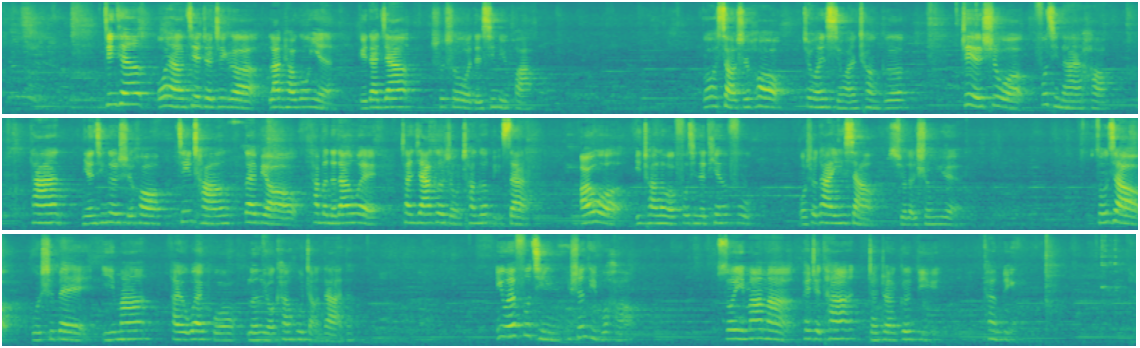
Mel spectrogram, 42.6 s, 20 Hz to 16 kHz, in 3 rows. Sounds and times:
Female speech, woman speaking: 1.3 - 6.8, 8.8 - 11.4, 12.0 - 13.9, 14.6 - 23.6, 24.2 - 26.3, 27.9 - 32.9, 34.6 - 36.4, 37.4 - 41.2.

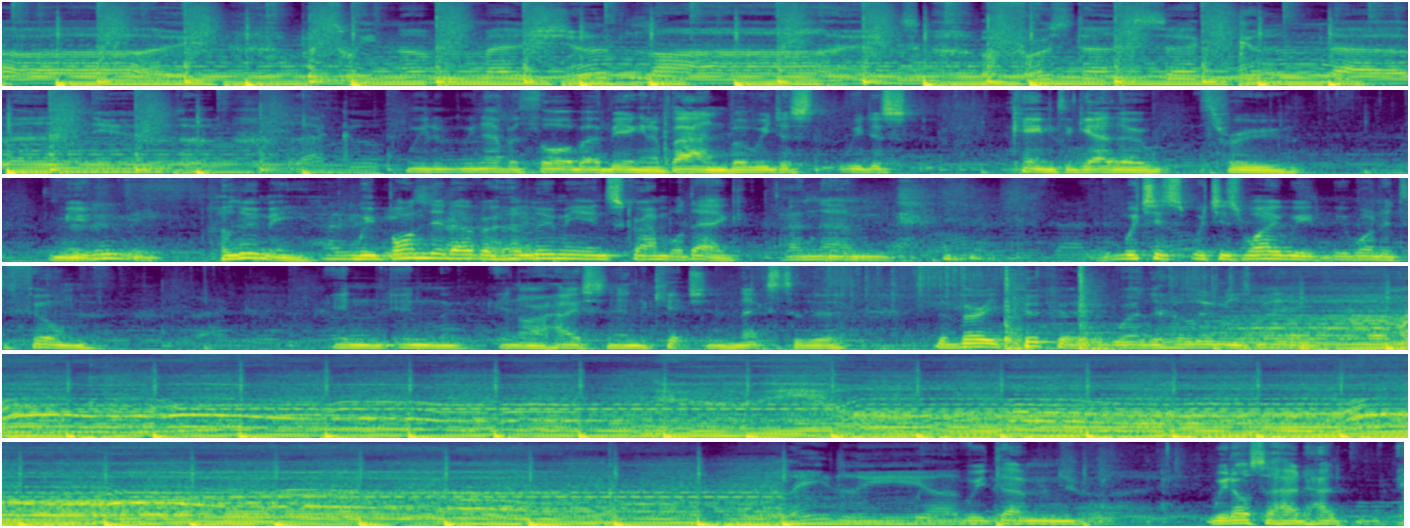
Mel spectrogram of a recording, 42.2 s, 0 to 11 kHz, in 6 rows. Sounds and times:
Music: 0.0 - 42.1
Speech: 8.7 - 13.6, 14.3 - 27.7, 39.2 - 42.1.

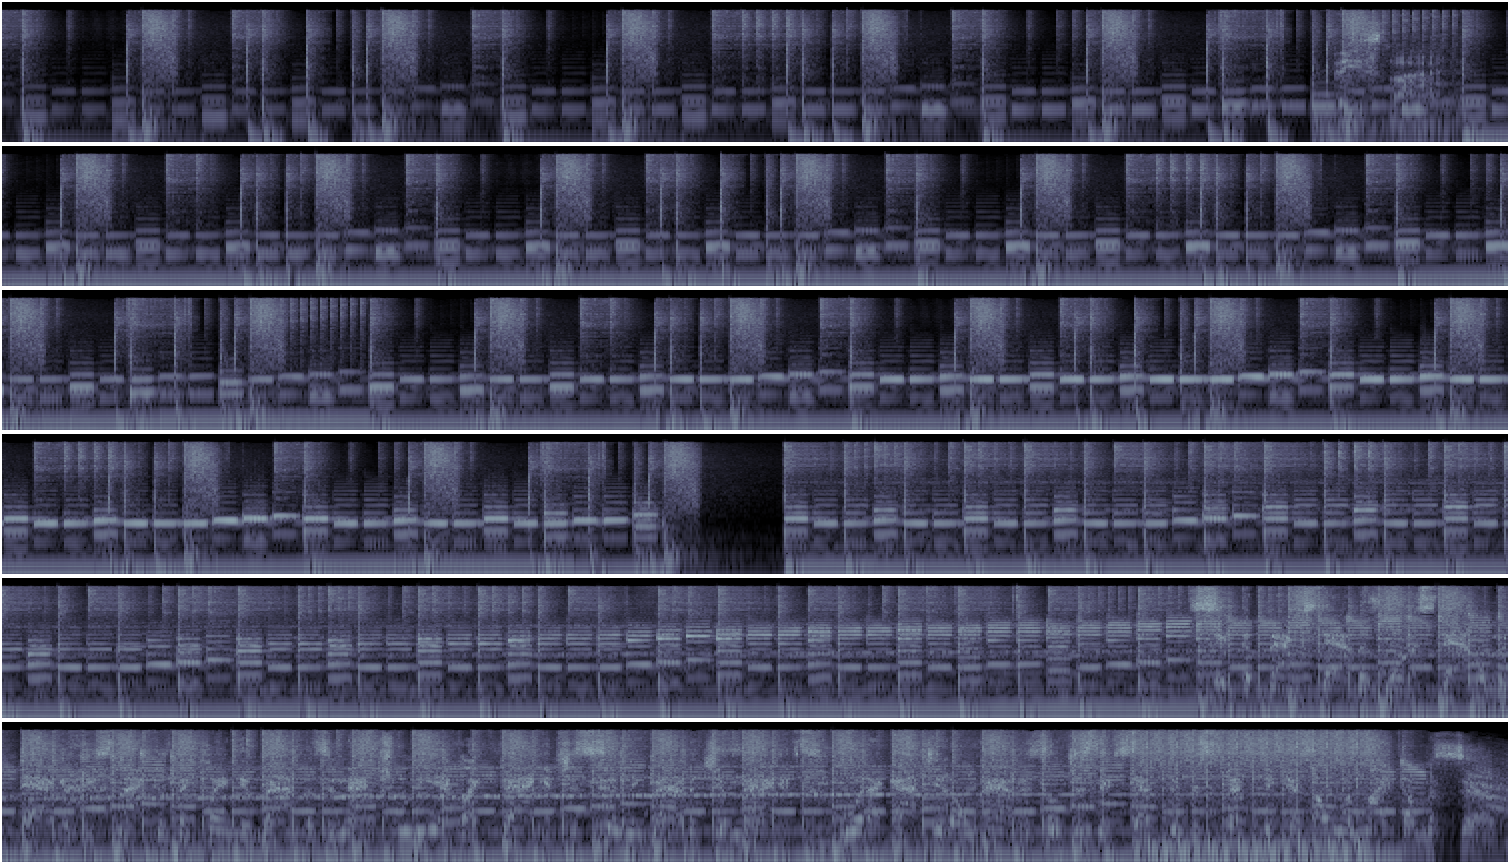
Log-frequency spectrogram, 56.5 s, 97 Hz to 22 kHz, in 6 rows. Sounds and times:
Music: 0.0 - 56.4.

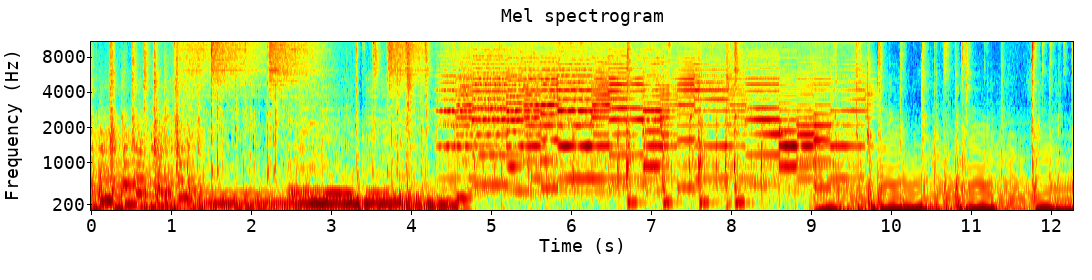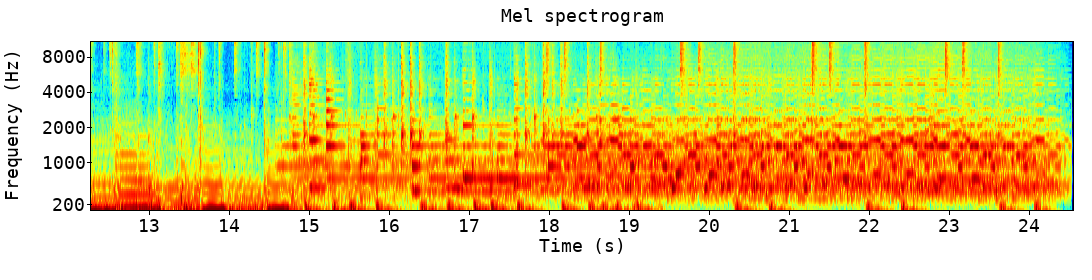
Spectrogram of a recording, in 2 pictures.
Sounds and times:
Sampler: 0.7 - 24.3.

